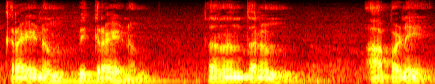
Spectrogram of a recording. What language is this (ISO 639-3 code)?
san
